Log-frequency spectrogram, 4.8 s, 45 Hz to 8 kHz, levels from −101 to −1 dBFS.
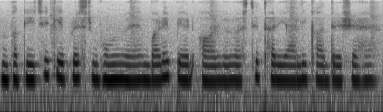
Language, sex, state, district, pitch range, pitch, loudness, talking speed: Hindi, female, Jharkhand, Ranchi, 195-210 Hz, 205 Hz, -13 LUFS, 165 wpm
